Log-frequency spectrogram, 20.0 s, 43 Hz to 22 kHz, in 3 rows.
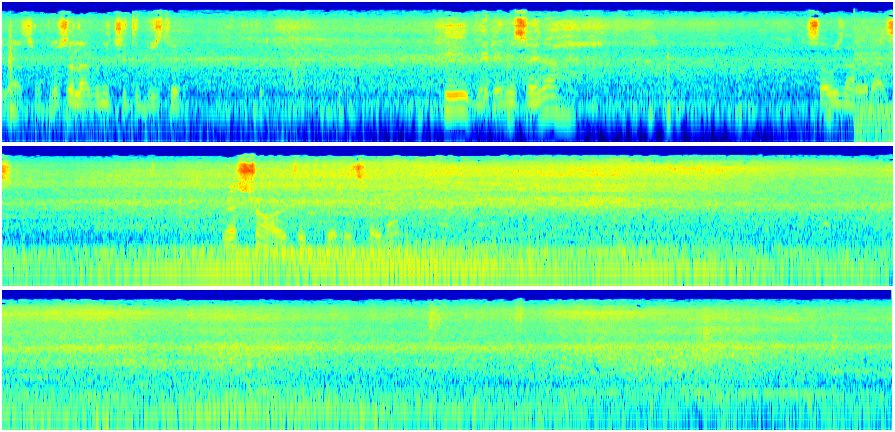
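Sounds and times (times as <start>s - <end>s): passing vehicle engine hum: 6.4s - 20.0s.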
